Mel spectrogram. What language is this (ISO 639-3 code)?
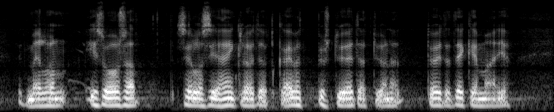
fin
